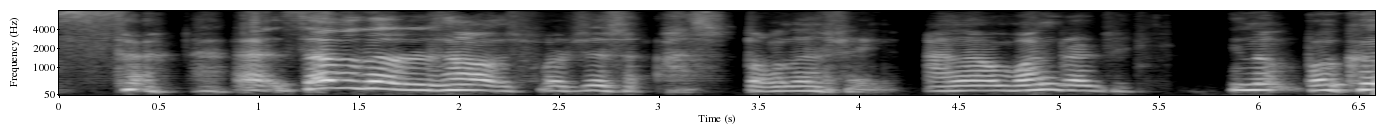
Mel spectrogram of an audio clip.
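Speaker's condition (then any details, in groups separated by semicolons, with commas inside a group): Cerebral palsy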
